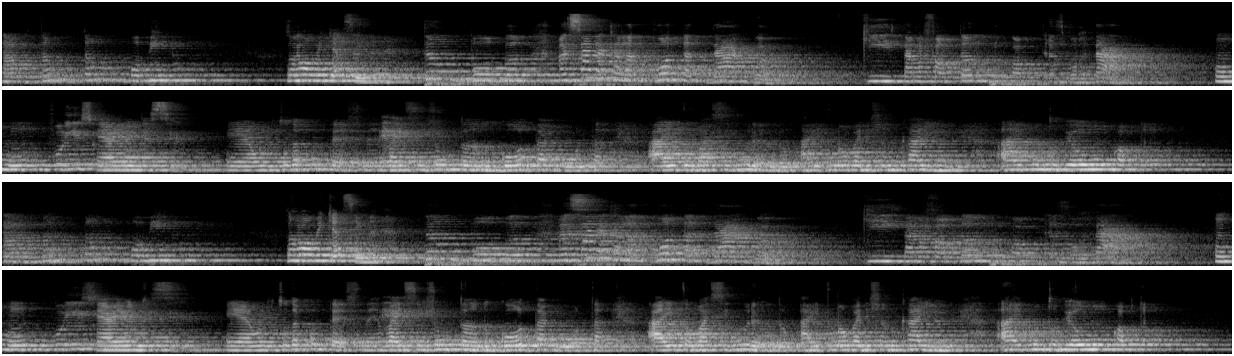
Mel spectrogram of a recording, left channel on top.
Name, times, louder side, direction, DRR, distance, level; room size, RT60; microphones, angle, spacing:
voice 1, 0.0-1.9 2.9-3.0 3.3-3.4 4.2-7.9 8.6-11.3 12.8-14.2 16.1-16.5, equal, 45° left, -3 dB, 2.6 m, -24 dB
voice 2, 2.8-3.9 12.1-12.7 13.2-13.7 14.5-23.7, right 1 dB, 80° right, 2 dB, 1.6 m, -16 dB
16.5 x 7.2 x 6.8 m, 2.6 s
head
